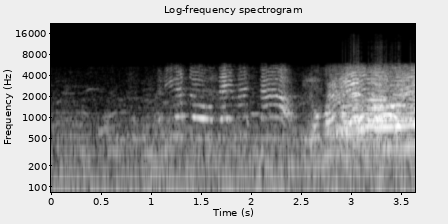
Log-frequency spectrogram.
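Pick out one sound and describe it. A group of young women and girls shout together loudly.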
